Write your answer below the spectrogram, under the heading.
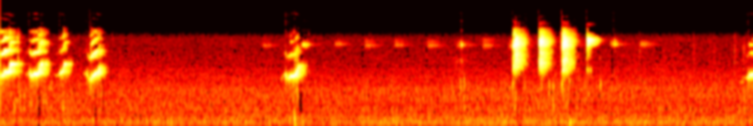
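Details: Young Javan myna giving short harsh, stacked chattering calls: a quick run of four notes, a single note near four seconds, then a louder burst of four rasping notes, in a quiet setting.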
